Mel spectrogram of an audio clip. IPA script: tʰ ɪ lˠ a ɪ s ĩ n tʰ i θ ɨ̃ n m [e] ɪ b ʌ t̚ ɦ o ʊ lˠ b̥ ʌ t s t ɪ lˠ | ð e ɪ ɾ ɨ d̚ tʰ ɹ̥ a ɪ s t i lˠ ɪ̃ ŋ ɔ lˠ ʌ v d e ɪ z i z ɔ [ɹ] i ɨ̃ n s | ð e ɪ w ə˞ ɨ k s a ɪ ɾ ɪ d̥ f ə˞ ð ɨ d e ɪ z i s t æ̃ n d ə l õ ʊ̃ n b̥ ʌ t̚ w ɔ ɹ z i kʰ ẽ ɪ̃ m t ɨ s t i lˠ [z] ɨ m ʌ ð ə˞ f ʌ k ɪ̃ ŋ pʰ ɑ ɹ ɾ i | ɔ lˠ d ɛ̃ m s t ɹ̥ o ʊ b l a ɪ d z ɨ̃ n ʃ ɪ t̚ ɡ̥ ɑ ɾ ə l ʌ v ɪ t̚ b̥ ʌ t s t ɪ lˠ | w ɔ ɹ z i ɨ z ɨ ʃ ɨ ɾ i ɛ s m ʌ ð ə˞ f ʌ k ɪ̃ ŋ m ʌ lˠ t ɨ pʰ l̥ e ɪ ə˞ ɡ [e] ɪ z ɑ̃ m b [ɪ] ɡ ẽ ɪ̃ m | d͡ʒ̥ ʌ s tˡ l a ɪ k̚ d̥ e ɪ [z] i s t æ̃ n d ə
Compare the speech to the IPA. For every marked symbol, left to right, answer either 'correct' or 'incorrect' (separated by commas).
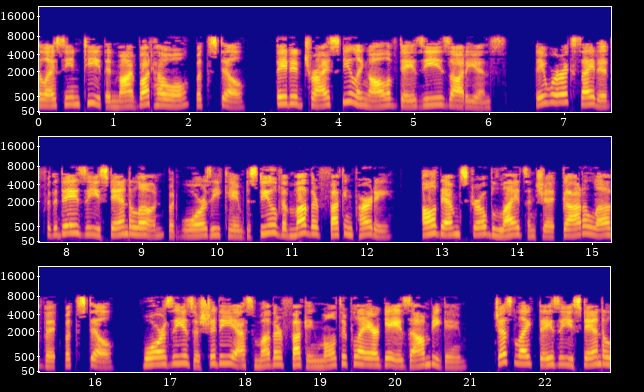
incorrect, incorrect, incorrect, correct, incorrect, correct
